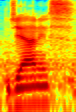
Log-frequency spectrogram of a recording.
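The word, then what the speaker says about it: Giannis: I remember like kyle korver matthew dellavedova I pronounced it right Gianni's yeah a lot of j-league players your league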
